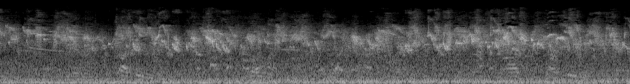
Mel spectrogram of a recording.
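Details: A feeding flock of black bulbuls at Niaosong Wetland Park, squabbling over banyan figs, keeps up dense, overlapping chatter of high, squeaky and nasal calls with no pause, over a low background rumble.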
